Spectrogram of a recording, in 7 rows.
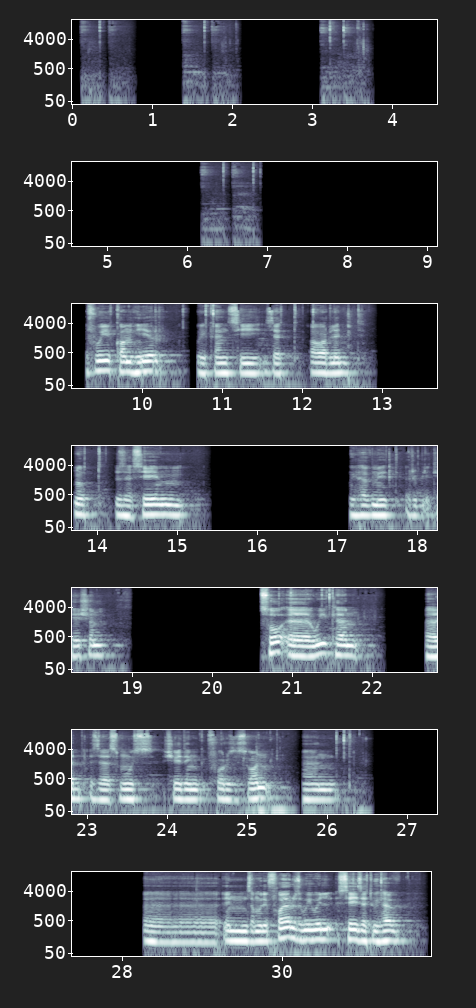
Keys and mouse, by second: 2.6 click, 3.6-5.1 drag, 3.8 Tab, 6.0-8.0 drag, 7.0 t, 8.0 KP_Divide, 8.4 click, 10.8-12.7 right drag, 11.2 click, 12.7 middle click, 19.5-23.3 middle drag, 22.8 ctrl+Tab, 23.3 ctrl+Tab, 26.3-28.3 drag, 26.3 t, 30.9-31.8 drag.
